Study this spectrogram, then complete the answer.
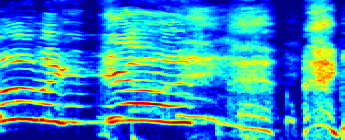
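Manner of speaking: slow, drawn-out high wail; zombie noise. Pretend. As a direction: groan it out like a zombie.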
